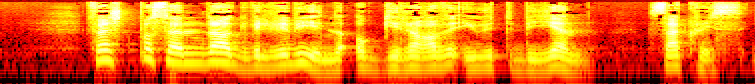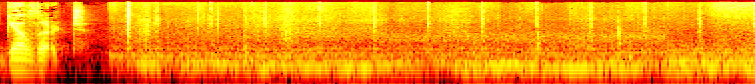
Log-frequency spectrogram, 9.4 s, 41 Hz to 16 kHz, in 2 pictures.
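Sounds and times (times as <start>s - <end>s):
speech: 0.5s - 5.7s
car tires crunching through snow: 5.4s - 9.4s
car without winter tyres engine rumble on a snow-covered road in Washington: 5.4s - 9.4s.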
